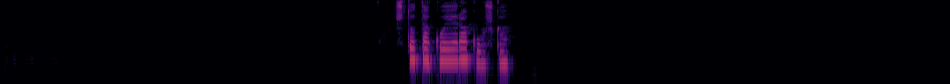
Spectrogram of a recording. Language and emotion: Russian, neutral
